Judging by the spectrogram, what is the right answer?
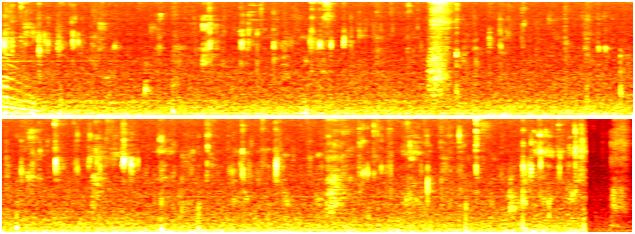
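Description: Pomeranian eating from a bowl: steady, quiet chewing and crunching with many small clicks, and one louder clack about four seconds in.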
